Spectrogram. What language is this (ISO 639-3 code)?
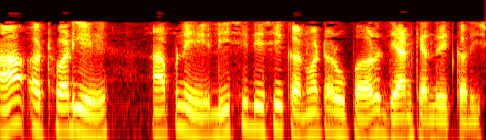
guj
